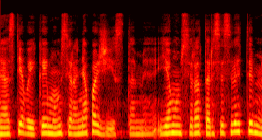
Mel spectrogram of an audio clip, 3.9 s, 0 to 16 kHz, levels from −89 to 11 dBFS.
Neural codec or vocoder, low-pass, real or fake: none; 10.8 kHz; real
